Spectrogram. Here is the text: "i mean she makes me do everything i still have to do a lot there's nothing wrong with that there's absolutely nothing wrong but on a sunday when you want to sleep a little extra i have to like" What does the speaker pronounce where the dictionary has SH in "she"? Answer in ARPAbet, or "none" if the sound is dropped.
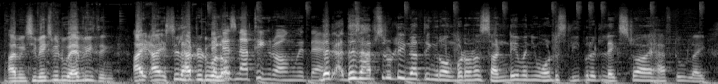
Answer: SH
